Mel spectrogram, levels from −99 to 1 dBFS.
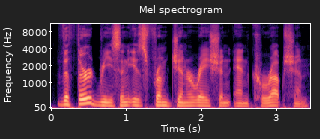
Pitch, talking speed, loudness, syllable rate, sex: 115 Hz, 140 wpm, -19 LUFS, 4.3 syllables/s, male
